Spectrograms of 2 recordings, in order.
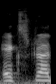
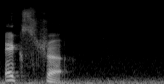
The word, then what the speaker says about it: extra: this is the word if i have to break it for your quick understanding it's eck straw it's extra now what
